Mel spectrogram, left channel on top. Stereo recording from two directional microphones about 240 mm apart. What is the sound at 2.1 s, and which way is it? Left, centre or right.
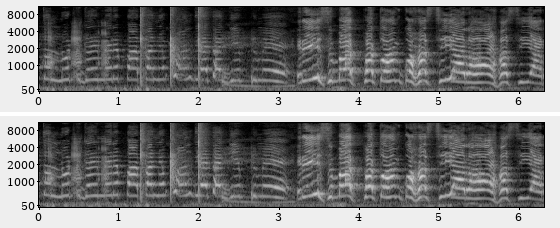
Speech, centre.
